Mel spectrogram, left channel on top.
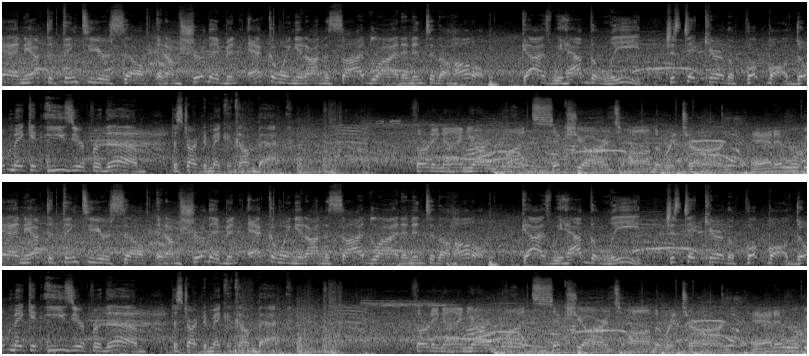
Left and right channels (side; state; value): both; normal; correlation 0.92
